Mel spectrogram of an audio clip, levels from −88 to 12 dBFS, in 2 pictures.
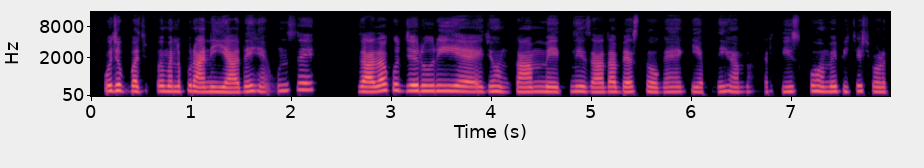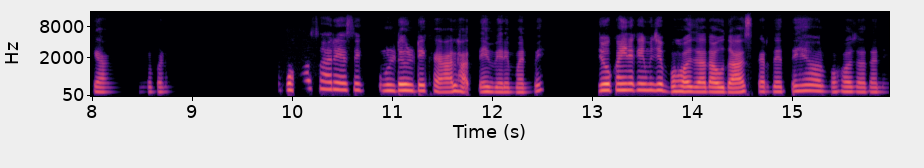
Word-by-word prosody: वो 240 - +5
जो 255 +1 +5
बचपन 230 +1 0
मतलब 225 0 +2
पुरानी 210 -3 +2
यादें 200 +3 +2
हैं 215 -3 -4
उनसे 290 +3 -2
ज़्यादा 220 -5 +1
कुछ 265 -2 -2
ज़रूरी 240 -1 +4
है 210 -2 +2
जो 225 +1 0
हम 210 - -2
काम 205 0 0
में 205 - +3
इतने 220 +2 -2
ज़्यादा 200 +1 -1
व्यस्त 205 +1 -2
हो 200 -1 +1
गए 200 +1 -8
हैं 205 - -4
कि 205 -2 -6
अपनी 210 +2 -7
हम 205 -2 -4
हर 210 0 -18
चीज़ 215 0 -6
को 235 -1 +1
हमें 215 0 0
पीछे 220 +2 -5
छोड़ 205 -3 -4
के 205 0 -6
आगे 195 +1 -12
बढ़ 200 0 -10 1.2
बहुत 335 +5 -3
सारे 310 -3 0
ऐसे 280 -1 -2 0.2
उल्टे-उल्टे 255 0 +5
ख्याल 205 -1 0
आते 205 +1 -4
हैं 210 - +2
मेरे 195 0 -2
मन 190 0 -4
में, 250 - -4 0.6
जो 275 0 +8
कहीं 275 0 +3
न - - +3
कहीं 275 0 +1
मुझे 270 0 +3
बहुत 220 -2 +2
ज़्यादा 205 0 +3
उदास 200 +2 +2
कर 210 -1 -4
देते 210 +2 -5
हैं 250 +1 0
और 235 -2 0
बहुत 210 0 -4
ज़्यादा 200 -1 -5
215 Hz, 220 wpm, -23 LUFS, 205-245 Hz, 1.2 s, जो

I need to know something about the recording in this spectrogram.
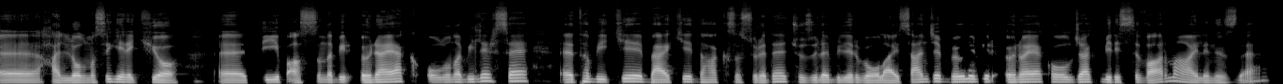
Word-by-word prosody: eee, 100 0 +1
hallolması 100 +3 0
gerekiyor." 110 -4 +2 0.4
eee, 100 0 +3 0.2
deyip 110 +1 +1
aslında 105 +2 -1
bir 110 -1 0
ön 105 0 +4
ayak 120 +4 +3
olunabilirse, 125 +8 0 0.4
eee, 110 0 +4
tabii 120 0 -1
ki 135 +2 +2
belki 105 +2 +1
daha 110 -1 -3
kısa 110 0 -9
sürede 105 +6 -1
çözülebilir 105 -2 -1
bu 100 -1 +3
olay. 95 0 +2
Sence 120 +5 -1
böyle 125 +1 +4
bir 130 - -2
ön 110 0 +2
ayak 120 0 +2
olacak 115 0 +1
birisi 110 -2 -3
var 100 +5 +3
mı 155 0 -3
ailenizde? 95 - -4
110 Hz, 140 wpm, -22 LUFS, 100-120 Hz, 0.4 s, ön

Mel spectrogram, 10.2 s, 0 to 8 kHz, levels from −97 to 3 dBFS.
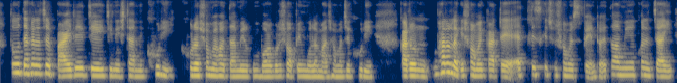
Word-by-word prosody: তো 275 - -4 0.2
দেখা 250 +1 +4
যাচ্ছে 250 +1 +2 0.2
বাইরে 180 +4 +5 0.2
যেই 190 -1 +5
জিনিসটা 180 0 -3
আমি 170 0 -4
ঘুরি, 210 -6 -2 0.3
ঘুরার 190 -1 +3
সময় 190 -3 +1
হয়তো 180 -1 -2
আমি 170 - -1
এরকম 170 +1 -5
বড়, 165 0 +1
বড় 170 0 -3
শপিং 175 -1 -2
মলে 165 0 -1
মাঝে, 155 +4 -5
মাঝে 170 +1 -3
ঘুরি। 170 -4 -3 0.5
কারণ 185 0 +6 0.3
ভালো 290 0 +6
লাগে 185 -3 +4
সময় 185 -2 +1
কাটে। 175 -1 +1 0.2
এটলিস্ট 215 +2 -5
কিছু 215 -1 -8
সময় 185 -2 -2
স্পেন্ড 155 -2 -5
হয়। 175 -1 -3
তো - - -9
আমি 205 0 -1
ওখানে 205 0 -3
যাই। 170 -1 +4
185 Hz, 200 wpm, -21 LUFS, 170-205 Hz, 0.5 s, কারণ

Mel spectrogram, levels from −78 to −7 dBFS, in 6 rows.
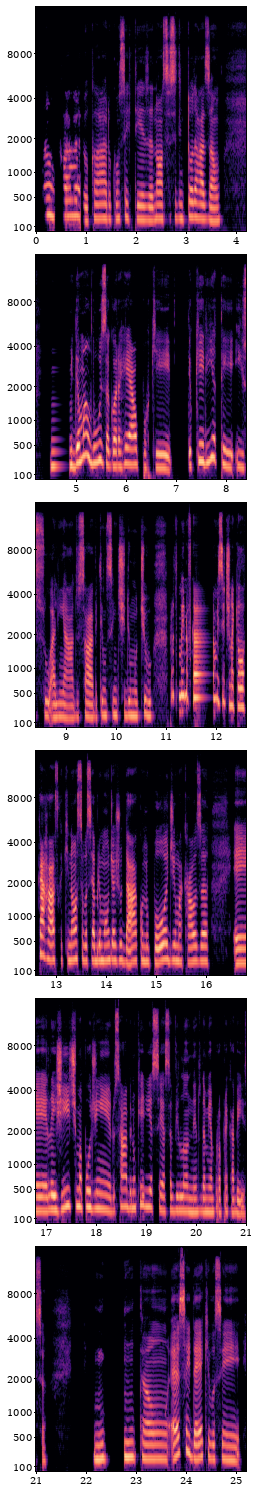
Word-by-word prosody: Não, 235 -2 -2
claro, 225 -6 -3
claro, 195 0 -3
com 195 +2 -8
certeza. 185 -3 -4
Nossa, 195 +2 0
você 205 - +2
tem 195 -1 -6
toda 215 +3 -1
razão. 185 -4 0 1.2
Me 210 - +1
deu 240 +5 +6
uma 345 +6 +3
luz 255 -2 +1
agora 200 -1 +2
real, 220 +1 +3
porque 180 -3 -2 0.3
eu 205 - 0
queria 265 +7 +1
ter 195 -6 -2
isso 190 -1 -3
alinhado, 165 -1 -2
sabe. 170 -1 +1
Ter 195 - -7
um 185 - -3
sentido 190 0 -1
e - - -1
um - - -2
motivo 185 +1 -2 0.3
para 470 - -6
também 460 +1 +1
não 470 - 0
ficar 435 +1 +7 0.3
me 405 - 0
sentindo 340 -4 +3
aquela 295 -1 +3
carrasca 235 -6 +5
que, 230 - -10
"Nossa, 225 +1 +1
você 215 +1 0
abriu 220 0 +2
mão 220 0 0
de 230 - 0
ajudar 220 -1 +3
quando 210 -2 -4
pôde 215 +3 +1
uma 205 -2 -2
causa, 210 +1 +1 0.5
eh, 195 0 +2
legítima 225 +5 +3
por 240 +1 +1
dinheiro", 210 -4 -2
sabe? 245 +2 -1
Não 225 0 -3
queria 245 -3 -3
ser 210 -1 +1
essa 190 0 -2
vilã 195 0 -3
dentro 180 +1 -4
da 180 - -2
minha 180 -1 -2
própria 180 0 -6
cabeça. 170 -1 -4 0.9
En 190 0 0 0.4
então, 195 -3 -1
essa 240 +8 +5
ideia 205 -5 +3
que 215 - -6
você 185 -2 -2
205 Hz, 165 wpm, -22 LUFS, 190-225 Hz, 1.2 s, ficar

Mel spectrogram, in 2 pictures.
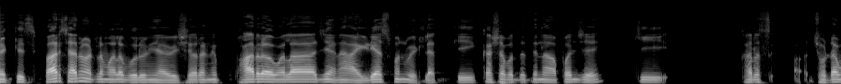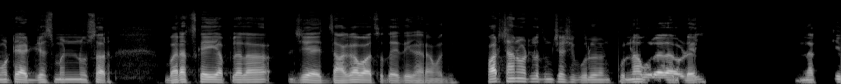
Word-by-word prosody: नक्कीच. 115 -2 -1
फार 135 - +8
छान 135 +2 +4
वाटलं 130 -5 0
मला 115 -1 +1
बोलून 105 0 0
ह्या 105 -2 -1
विषयावर, 100 +2 -2
आणि 110 0 -2 0.2
फार 115 +3 +4
अ, 120 -1 +6
मला 115 +1 +4
जे 120 - -1
आहे 115 - 0
ना, 110 0 -2
आयडियाज 100 +4 +2
पण 120 -1 -2
भेटल्यात, 95 -4 -4 0.2
की 105 0 -3
कशा 110 +3 -1
पद्धतीनं 110 +1 -4
आपण 110 +2 -2
जे, 110 -1 -2 0.4
की 105 -1 -4 0.8
खरंच 110 +1 -4 0.2
अ, - - -15 0.2
छोट्या-मोठ्या 115 0 +2
ॲडजस्टमेंटनुसार 110 +1 -2 0.6
बराच 110 +3 +2
काही 115 -1 +4
आपल्याला 110 +1 +1 0.4
जे 110 +2 +1
आहे, 95 -1 +4
जागा 95 +5 +2
वाचवता 100 -3 +1
येते 90 +1 -2
घरामध्ये. 85 -1 -6 0.3
फार 130 +2 +6
छान 140 0 +3
वाटलं 130 -3 -2
तुमच्याशी 120 -1 -5
बोलून 105 +1 -3
आणि 105 - -6
पुन्हा 115 +3 +1
बोलायला 110 -2 +4
आवडेल. 100 +3 +1 1.0
नक्की 110 +3 -5
110 Hz, 170 wpm, -25 LUFS, 105-115 Hz, 1.0 s, फार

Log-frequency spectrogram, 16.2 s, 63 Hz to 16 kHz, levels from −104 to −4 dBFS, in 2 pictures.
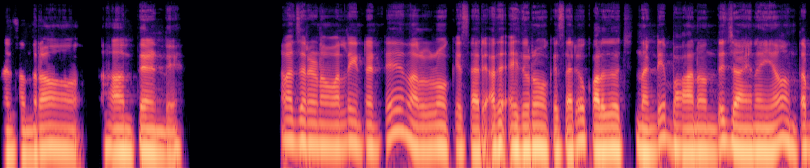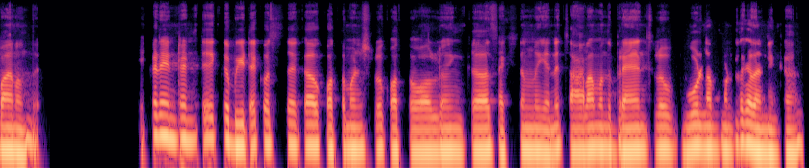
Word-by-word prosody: Friends 110 0 -5
అందరం 115 +4 0 0.7
అంతే 115 +1 0
అండి. 105 -1 -2 1.1
అలా 155 - 0
జరగడం 140 -2 0
వల్ల 130 +1 -2
ఏంటంటే 130 +4 -4 0.2
నలుగురం 125 0 0
ఒకేసారి 120 0 -3
అదే 135 +3 +3
ఐదుగురం 125 +1 +4
ఒకేసారి 115 +3 -2
ఒక 150 - -8
కాలేజ్ 120 +1 +4
వచ్చిందండి. 120 +2 -1
బానే 115 -1 +2
ఉంది. 115 +6 -1
జాయిన్ 120 -1 +3
అయ్యాం. 120 +5 +2
అంతా 125 -1 -2
బానే 120 -1 +4
ఉంది. 140 +1 -4 1.0
ఇక్కడ 180 - -2
ఏంటంటే, 165 -1 0
ఇక 165 - -3
బీటెక్‌కి 135 +2 +1
వచ్చేసాక 135 -1 -1
కొత్త 120 0 -2
మనుషులు 120 0 -1
కొత్తవాళ్ళు 115 0 0
ఇంకా 115 +1 -2 0.2
సెక్షన్‌లు 115 +1 -1
ఇయన్నీ 115 +3 0
చాలా 115 +1 +2
మంది 120 -1 0
బ్రాంచ్‌లు 120 +1 +1 0.2
బోల్డంత 125 0 +1
ఉంటది 140 +4 -3
కదండీ 115 -3 +5
ఇంక! 110 +1 -1
120 Hz, 150 wpm, -23 LUFS, 115-130 Hz, 1.1 s, కదండీ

